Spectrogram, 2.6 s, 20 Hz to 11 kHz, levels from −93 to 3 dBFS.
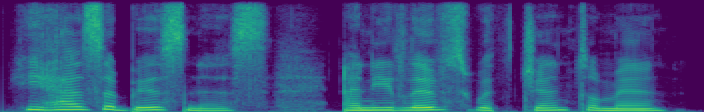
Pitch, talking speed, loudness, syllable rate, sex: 225 Hz, 205 wpm, -19 LUFS, 6.2 syllables/s, female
